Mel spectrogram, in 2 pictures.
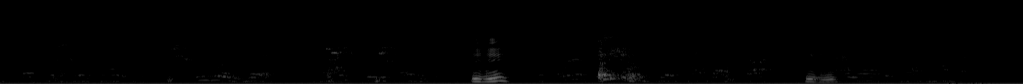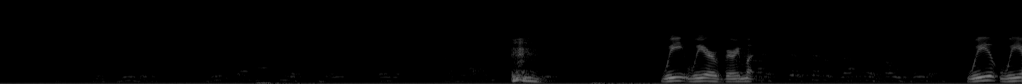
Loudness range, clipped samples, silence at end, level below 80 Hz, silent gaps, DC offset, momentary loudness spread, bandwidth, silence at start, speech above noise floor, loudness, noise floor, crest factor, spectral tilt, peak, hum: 18 LU; under 0.1%; 0 s; -78 dBFS; none; under 0.1%; 25 LU; 13 kHz; 0.25 s; 35 dB; -48 LUFS; -80 dBFS; 26 dB; -7 dB/octave; -28 dBFS; none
